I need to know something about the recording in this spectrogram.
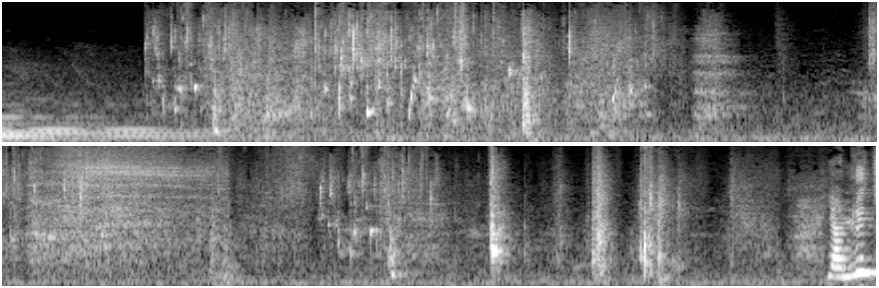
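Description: A wet floor cloth being swished, wrung and dripped into a bucket of water during hand scrubbing, with uneven splashing and dripping. A few sharp knocks come near the end, and a music note fades out at the start.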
